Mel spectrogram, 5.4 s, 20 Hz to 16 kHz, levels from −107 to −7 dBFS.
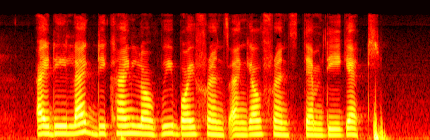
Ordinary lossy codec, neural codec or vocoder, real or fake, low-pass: MP3, 96 kbps; none; real; 10.8 kHz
